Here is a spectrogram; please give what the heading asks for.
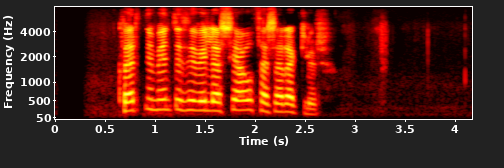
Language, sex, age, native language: Icelandic, female, 50-59, Icelandic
